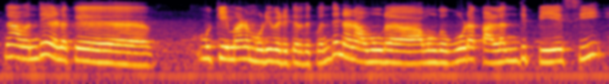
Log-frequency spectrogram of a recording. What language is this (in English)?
Tamil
